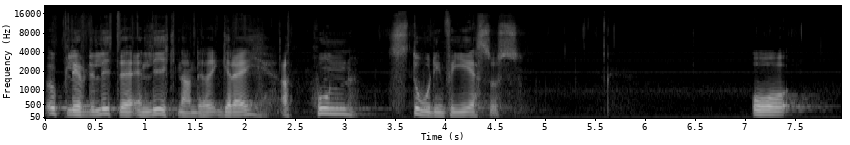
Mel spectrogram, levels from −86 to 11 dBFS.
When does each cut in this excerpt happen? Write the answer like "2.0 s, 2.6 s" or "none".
2.5 s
